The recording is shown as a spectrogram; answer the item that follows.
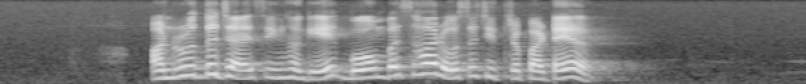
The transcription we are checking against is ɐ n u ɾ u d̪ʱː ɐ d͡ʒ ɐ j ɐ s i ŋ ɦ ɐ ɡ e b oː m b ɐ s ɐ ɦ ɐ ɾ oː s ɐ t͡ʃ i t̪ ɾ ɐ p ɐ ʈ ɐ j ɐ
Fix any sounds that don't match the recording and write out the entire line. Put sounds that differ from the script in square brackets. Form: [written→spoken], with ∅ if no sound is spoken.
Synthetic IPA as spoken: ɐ n u ɾ u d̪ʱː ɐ d͡ʒ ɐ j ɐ s i ŋ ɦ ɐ ɡ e b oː m b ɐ s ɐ ɦ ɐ ɾ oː s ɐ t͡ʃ i t̪ ɾ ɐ p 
